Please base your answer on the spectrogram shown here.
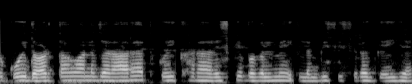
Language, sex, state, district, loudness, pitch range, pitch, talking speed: Hindi, female, Bihar, Patna, -19 LUFS, 170-180 Hz, 175 Hz, 275 wpm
